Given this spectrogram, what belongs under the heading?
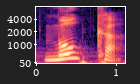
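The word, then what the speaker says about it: mocha: इसे कहते हैं मोखा। मोखा का नहीं कहते हम। इट्स ख मोखा।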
